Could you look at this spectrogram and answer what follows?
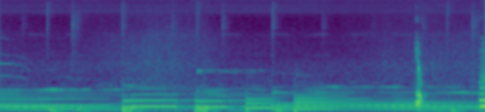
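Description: Cartoonish meows from cats in the video game Summer Paws, heard as a few short mews over looping upbeat game music with steady chimes, one brighter cry near the end.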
